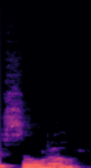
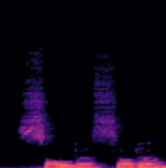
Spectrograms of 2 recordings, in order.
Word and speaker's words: solder: I use a lead-free solder. Solder. That's correctly pronounced solder, but in Australia we call it solder.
